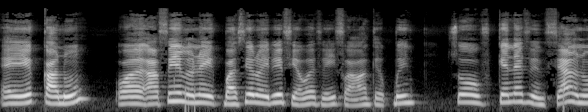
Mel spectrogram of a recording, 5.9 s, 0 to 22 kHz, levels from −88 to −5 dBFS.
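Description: Speech with short noise blips at 1.74–1.95 s, 3.81–4.52 s and 5.63 s: DAB burbling, where weak reception lets bit errors corrupt MP2 sub-band levels.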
